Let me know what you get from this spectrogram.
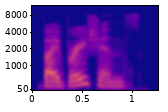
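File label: "vibrations", British English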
